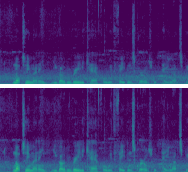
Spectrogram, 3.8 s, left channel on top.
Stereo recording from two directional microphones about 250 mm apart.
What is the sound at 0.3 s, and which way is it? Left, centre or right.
Speech, centre.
